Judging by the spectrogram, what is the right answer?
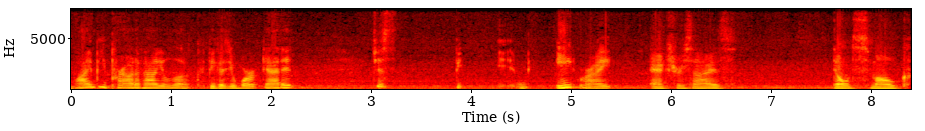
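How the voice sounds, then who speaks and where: Lively in intonation, a man speaks at a fairly high pitch with noticeable background noise. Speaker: comedian. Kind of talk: casual podcast monologue.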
